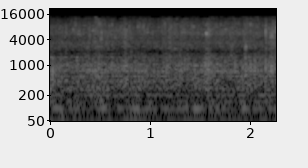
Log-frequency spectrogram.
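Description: Six strips of breakfast bacon sizzle in a pan with a soft, steady hiss and crackle. A few small pops rise above the quiet frying.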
